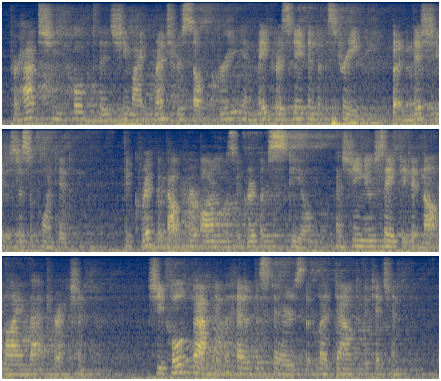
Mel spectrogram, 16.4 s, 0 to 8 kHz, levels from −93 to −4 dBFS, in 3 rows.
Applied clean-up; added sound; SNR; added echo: none; Bass guitar; 17 dB; reverberation time 2.7 s.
